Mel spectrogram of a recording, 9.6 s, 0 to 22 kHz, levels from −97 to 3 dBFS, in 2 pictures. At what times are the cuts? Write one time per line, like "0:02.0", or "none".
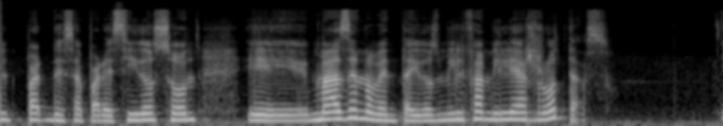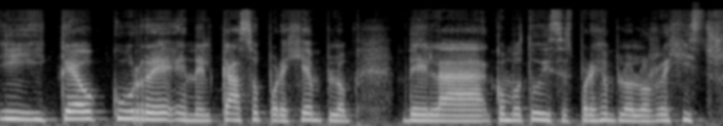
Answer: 0:04.7

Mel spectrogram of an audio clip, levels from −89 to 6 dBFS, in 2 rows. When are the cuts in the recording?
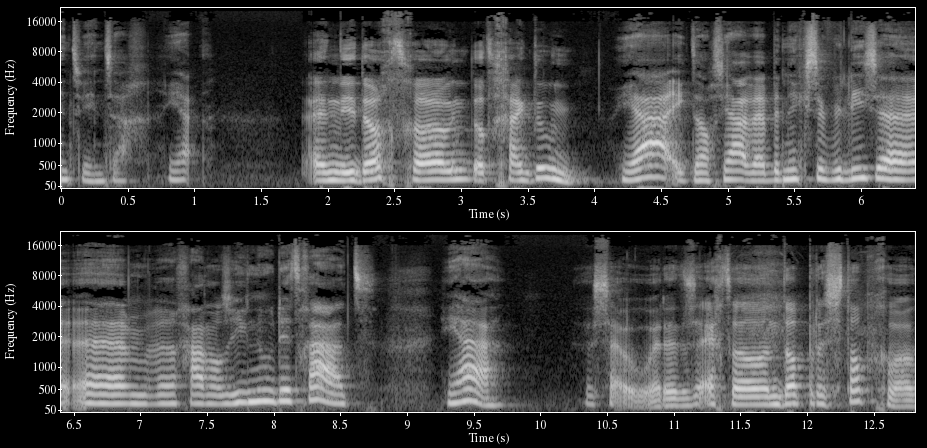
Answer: none

